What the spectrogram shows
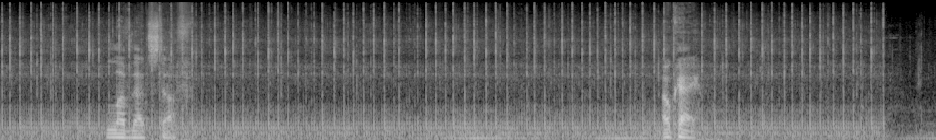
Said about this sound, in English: Put the chainsaw in your pocket.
